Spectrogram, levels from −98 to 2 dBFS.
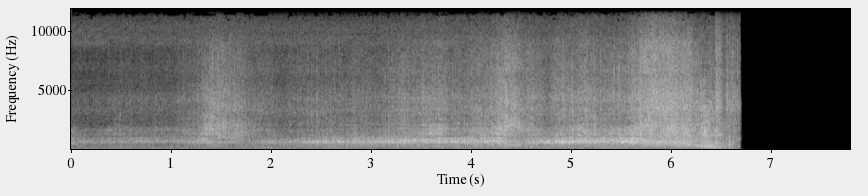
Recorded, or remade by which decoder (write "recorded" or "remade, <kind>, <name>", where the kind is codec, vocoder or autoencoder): recorded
